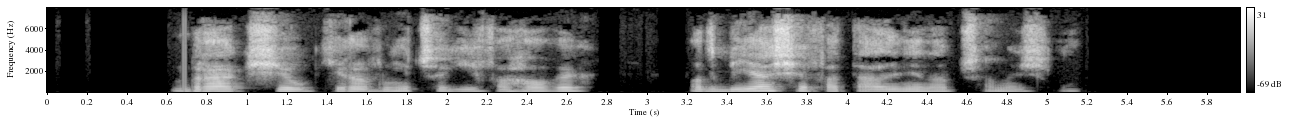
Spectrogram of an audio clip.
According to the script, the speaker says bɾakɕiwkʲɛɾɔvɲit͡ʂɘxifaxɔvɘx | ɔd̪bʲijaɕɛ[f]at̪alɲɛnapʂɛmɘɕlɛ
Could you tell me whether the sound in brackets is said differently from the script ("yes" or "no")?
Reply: no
